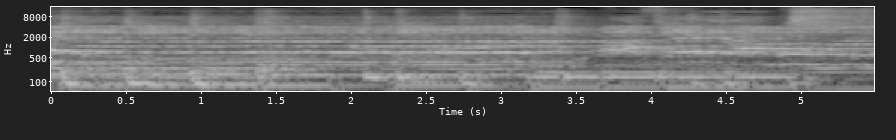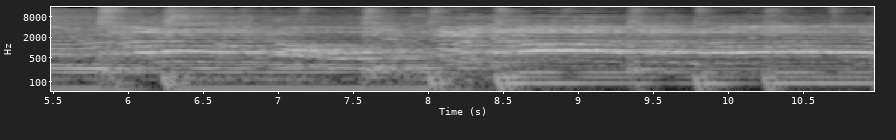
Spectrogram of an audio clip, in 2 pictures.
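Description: Two women singing together into hand-held microphones over a karaoke backing track, their voices amplified through speakers and holding long notes.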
